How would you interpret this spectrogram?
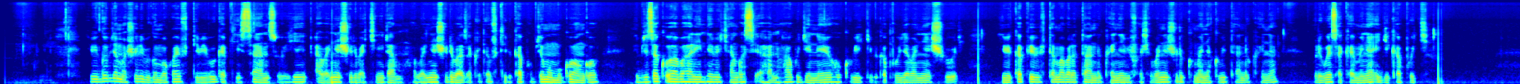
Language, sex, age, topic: Kinyarwanda, male, 25-35, education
